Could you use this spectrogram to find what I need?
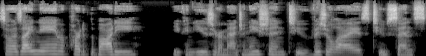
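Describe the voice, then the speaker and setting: A woman's unremarkable speaking voice, fairly low in pitch, at a fairly slow pace with fairly even intonation. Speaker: yoga teacher and yoga therapist. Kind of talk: yoga nidra guided meditation. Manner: slow, calm, soothing.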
